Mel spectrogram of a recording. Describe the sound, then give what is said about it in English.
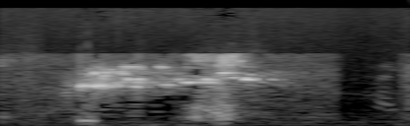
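A young child's voice lets out a raspy, drawn-out growl imitating a tiger's roar, 'the Coco Tiger', about a second long, followed by a brief pause and the start of another vocal burst. “that's him doing the Coco Tiger.”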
